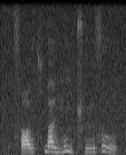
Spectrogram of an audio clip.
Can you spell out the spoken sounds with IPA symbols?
t͡sʰ ɑ˧˥ ʊ̯ t͡sʰ w a˥˧ ɪ̯ n̪ ʊ˥˩ ŋ ʈ͡ʂʰ ɻ̩˧˥ s ɤ˥˩

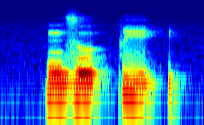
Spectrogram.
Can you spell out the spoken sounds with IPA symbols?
n z u ʔ p i ʔ

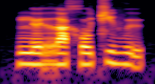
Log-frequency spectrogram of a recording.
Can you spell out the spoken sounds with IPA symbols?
n ɘ r a x o t͡ɕ i v ɨ

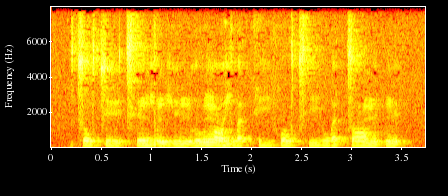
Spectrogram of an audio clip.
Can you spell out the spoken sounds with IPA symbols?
t͡s o˨ w t͡s yː˨˩ t͡sʰ ɪ˧ ŋ j ʊ˨˩ ŋ j yː˨˩ m l uː˥ ŋ ɔː˨ j w ɐ˨˥ t̚ h iː˨ f o˨˧ w t͡sʰ iː˧ w ɐ˨ t̚ t͡s ɔː˧ m ɪ˨˥ k̚ m ɪ˨˥ k̚

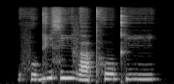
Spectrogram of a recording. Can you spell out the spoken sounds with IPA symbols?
f ʊ˨ ɡ i˦ s iː˦ v a˨ pʰ oː˦ kʼ iː˦

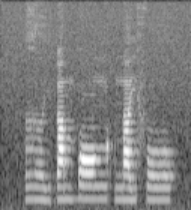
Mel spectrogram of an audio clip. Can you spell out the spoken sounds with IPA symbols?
ɣ ə̤ː˨˩ j ɗ a˧ m ɓ ɔ˧ ŋ | n a˧ j f o˧

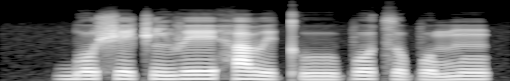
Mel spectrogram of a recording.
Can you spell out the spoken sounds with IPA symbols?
ɡ͡b o˨ ʃ e˨ t͡ʃ ĩ˨ v eː˦ h a˦ β ɪ˨ kʼ uː˨ p o˦ t͡s o˨ p o˨ m ũ˦

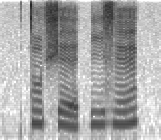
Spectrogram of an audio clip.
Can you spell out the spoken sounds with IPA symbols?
t̪ õ ʃ ɛ | i z ɛ̃

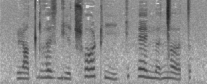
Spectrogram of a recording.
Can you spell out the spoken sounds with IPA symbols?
ɭ i˨˩ tˤ ɖʱ ə˥˧ z ɡ i˧˩˧ ʈ͡ʂʰ ɔ˦˥ ʈʰ i˧˩˧ k | ɛ˥˧ ŋ ə˧˩˧ ŋ͡ǀ ʌ˧˩˧ t

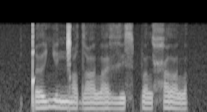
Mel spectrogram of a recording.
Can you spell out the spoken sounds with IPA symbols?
ǃ ɜ ʎ ɛ ŋ͡ǀ ɒ dˤ ɜ e̯ lˠ æ ɣ ɪ s p ɪ lˠ ħ ʌ lˠ

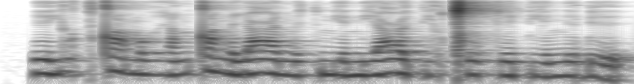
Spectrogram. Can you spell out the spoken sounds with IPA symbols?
e j u k tˤ o m o ɦ ɪ n tˤ u n i ʕ ɪ m e k mʲ a mʲ e ʕ ʊ pʲ o ǀ e k e pʲ e n ɪ ɗ ɪ

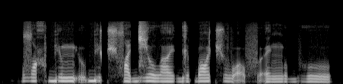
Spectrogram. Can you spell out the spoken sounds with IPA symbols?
zˤ ʊ x bʲ u mʲ ṵ bʲ u t͡ʃ sˤ ʌ d͡ʑ ʊ w ʌ e̯ ɡ ɪ ɓ ɔ t͡ʃ v ɔ̰ f ə̰ e̯ ŋ ʊ bʱ u

